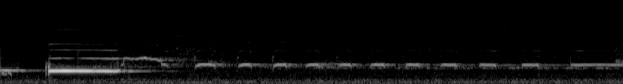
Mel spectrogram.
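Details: A Bangkok-type zebra dove lure call, female calling male: one loud sustained coo rising in steps, then a string of short evenly spaced coo notes repeated about twice a second.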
